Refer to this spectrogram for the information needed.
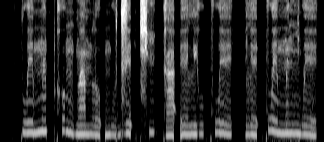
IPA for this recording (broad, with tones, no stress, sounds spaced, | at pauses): t̪ w e˦ m ẽ˦ p̚ kʰ o˥˧ ŋ b ã˧ m l o˨ ʔ m u˨˩ d͡z e˦ ʔ t͡ɕʰ i˦ k a˨ ʔ e˥˧ l j u˧ kʰ w e˥˧ | l e˨ ʔ k w e˥˧ m ẽ˧ ŋ m w e˨˩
